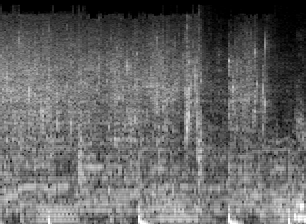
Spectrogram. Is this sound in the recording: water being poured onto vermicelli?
yes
